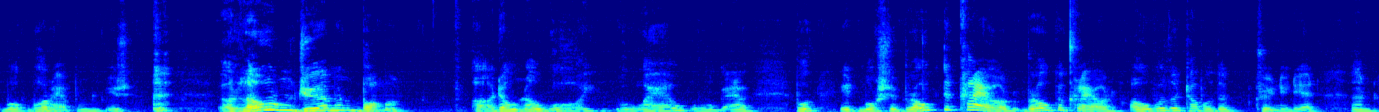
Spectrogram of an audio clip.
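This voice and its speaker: Recorded from a distance, a gravelly man in his nineties reminisces about serving in the navy during the war for an oral history. His voice sits on the high side, expressive and slightly mellow. He halts often, restarts, repeats words, and falls back on "of course" and "lo and behold."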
